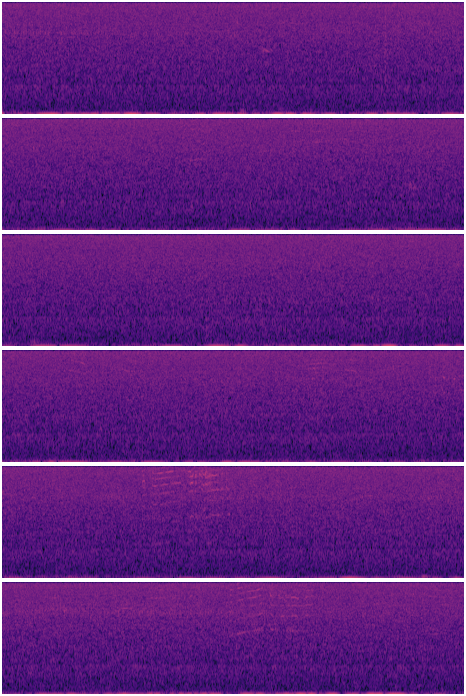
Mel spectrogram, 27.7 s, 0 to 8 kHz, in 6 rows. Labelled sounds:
20.0	20.4	Pacific white-sided dolphin, 4.5 to 8.0 kHz
25.4	25.7	Pacific white-sided dolphin, 1.8 to 2.3 kHz

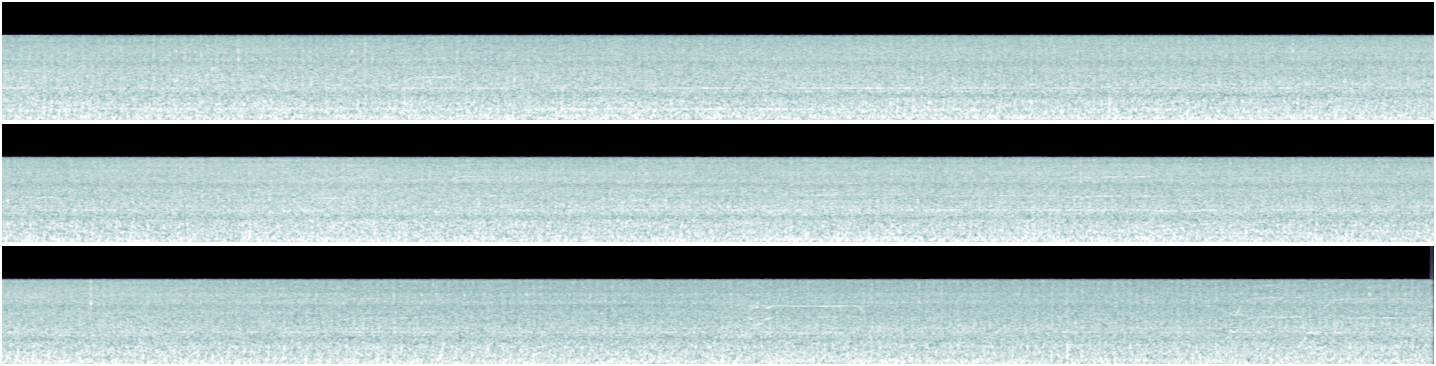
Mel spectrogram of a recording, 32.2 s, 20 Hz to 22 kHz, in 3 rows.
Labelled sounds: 27.0	28.0	killer whale, 1.0 to 3.4 kHz

